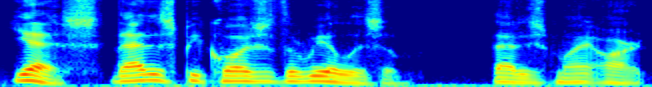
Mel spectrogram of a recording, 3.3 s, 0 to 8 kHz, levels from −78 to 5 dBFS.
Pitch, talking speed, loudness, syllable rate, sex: 115 Hz, 200 wpm, -20 LUFS, 5.3 syllables/s, male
